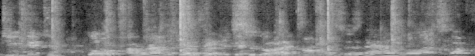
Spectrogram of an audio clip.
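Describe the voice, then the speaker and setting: A woman's voice: fairly high pitch, steady tone, fairly quick. A woman chatting casually and telling an everyday story. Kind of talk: casual chat. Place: camp building indoors. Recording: echoey room, distant from the mic, noisy.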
